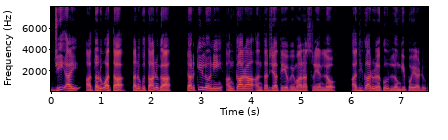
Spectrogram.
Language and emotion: Telugu, neutral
